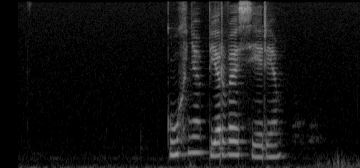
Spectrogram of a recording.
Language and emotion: Russian, neutral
